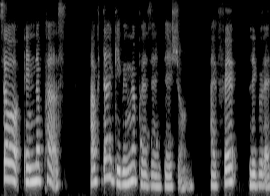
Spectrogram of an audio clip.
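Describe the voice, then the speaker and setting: With a Japanese accent, a woman of medium pitch speaks in a dark, mellow tone with lively intonation, recorded dry and close with no echo. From Japan, Tokyo. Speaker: adult learner leader. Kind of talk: presentation. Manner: slow; halting.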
